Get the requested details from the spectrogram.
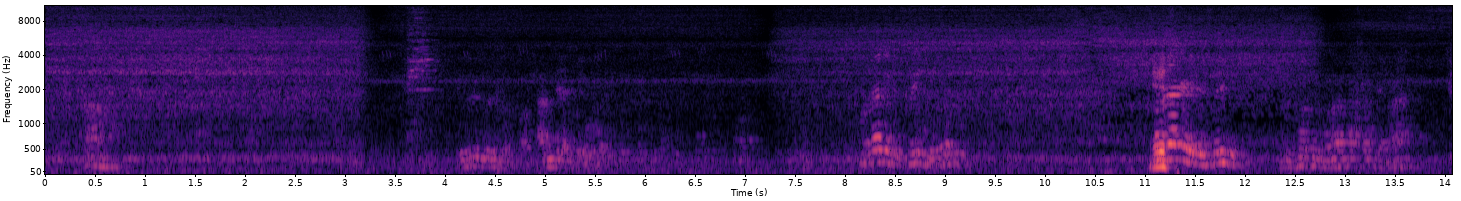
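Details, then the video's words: A big Russell's viper hisses during a snake rescue before being set free in the wild. Sustained airy hisses stop briefly every few seconds like breaths, while people speak close by. "ಬಾರಿ ಗಾತ್ರದ ಮಂಡಲದ ಹಾವು, ಅದರ ಶಬ್ದಕೆ ಬೆಚ್ಚಿಬಿದ್ದರು"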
